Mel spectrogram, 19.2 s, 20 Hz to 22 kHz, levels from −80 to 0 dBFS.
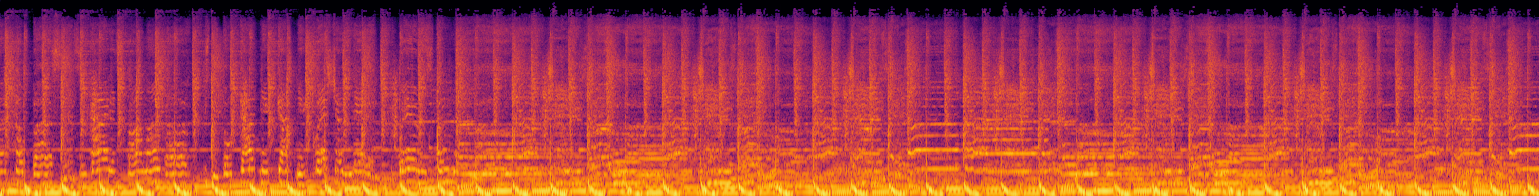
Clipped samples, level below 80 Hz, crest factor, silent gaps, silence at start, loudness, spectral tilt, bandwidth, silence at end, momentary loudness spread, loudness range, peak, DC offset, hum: under 0.1%; -16 dBFS; 10 dB; none; 0 s; -11 LUFS; -4.5 dB/octave; 19 kHz; 0 s; 2 LU; 1 LU; 0 dBFS; under 0.1%; none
